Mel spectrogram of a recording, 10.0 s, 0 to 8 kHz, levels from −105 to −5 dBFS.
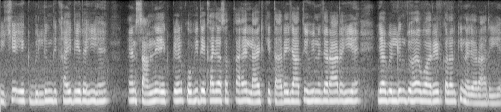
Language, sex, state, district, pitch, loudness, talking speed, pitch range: Hindi, male, Goa, North and South Goa, 210 Hz, -16 LUFS, 225 wpm, 200-215 Hz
